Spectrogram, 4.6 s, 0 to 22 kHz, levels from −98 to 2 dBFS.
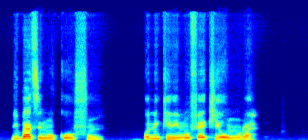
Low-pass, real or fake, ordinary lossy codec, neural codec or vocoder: none; fake; none; autoencoder, 48 kHz, 32 numbers a frame, DAC-VAE, trained on Japanese speech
